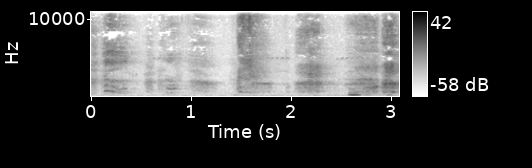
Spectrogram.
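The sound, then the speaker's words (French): Gasping breaths from a person having an asthma attack: a few strained, ragged breaths come in short bursts separated by brief pauses, the last sharper and louder. “Je suis asthmatique. Je fais une crise.”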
